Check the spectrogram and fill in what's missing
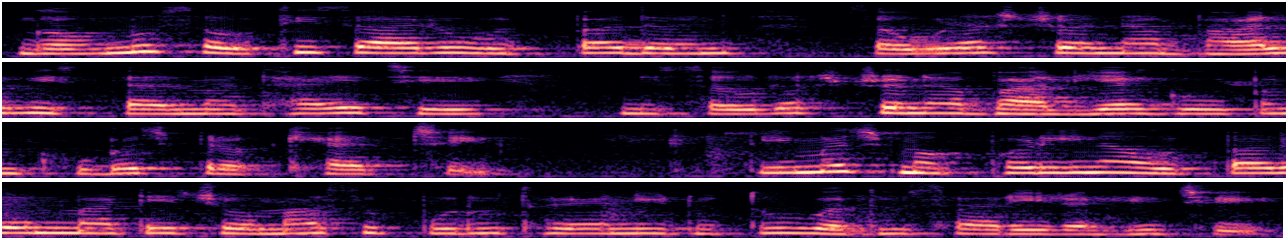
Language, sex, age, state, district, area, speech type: Gujarati, female, 18-30, Gujarat, Mehsana, rural, spontaneous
